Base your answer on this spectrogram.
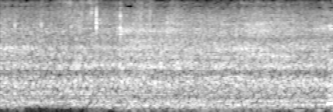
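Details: Continuous rumbling engine-like noise, broad and steady throughout, with no clear animal voice.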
